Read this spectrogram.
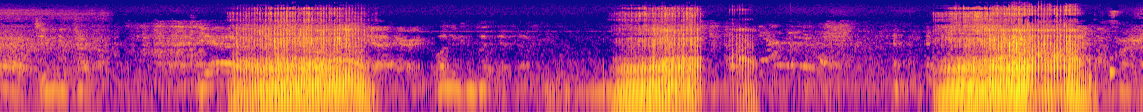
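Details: Woman snoring like a diesel motor: three loud, rough, rattling snores on the in-breath, about one every three to four seconds, with quieter breathing between.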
